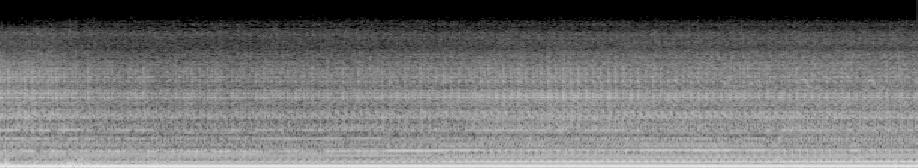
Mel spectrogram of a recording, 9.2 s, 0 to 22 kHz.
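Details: 2009 Subaru Outback with new stainless cat-back exhaust, third cold start after ECM reset via battery disconnect: smooth, even, deep idle with steady low burble, no knocks or misses; settles down and quietens faster, healthy.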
